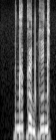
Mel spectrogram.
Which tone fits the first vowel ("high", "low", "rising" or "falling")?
high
